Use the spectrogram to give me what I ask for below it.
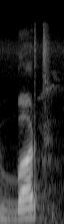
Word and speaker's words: berth: ठीक है, फिर बर्थ, BERTH बर्थ हो तो भी, और BIRTH बर्थ हो तो भी, बर्थ। ठीक है ना, अर की ध्वनि आ रही है ये, तो ये अर का साउंड है यहाँ पर बीच में, और फिर है थ, बर्थ।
